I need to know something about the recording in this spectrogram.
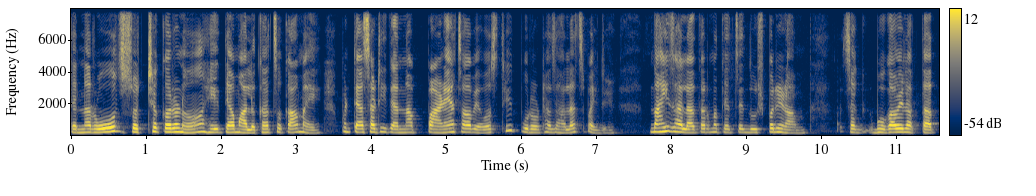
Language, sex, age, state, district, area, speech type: Marathi, female, 60+, Maharashtra, Pune, urban, spontaneous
